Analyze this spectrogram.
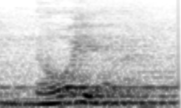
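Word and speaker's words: Neue: And by the way, you want to know how you pronounce the N-E-U-E? Yeah. It's actually Noya.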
